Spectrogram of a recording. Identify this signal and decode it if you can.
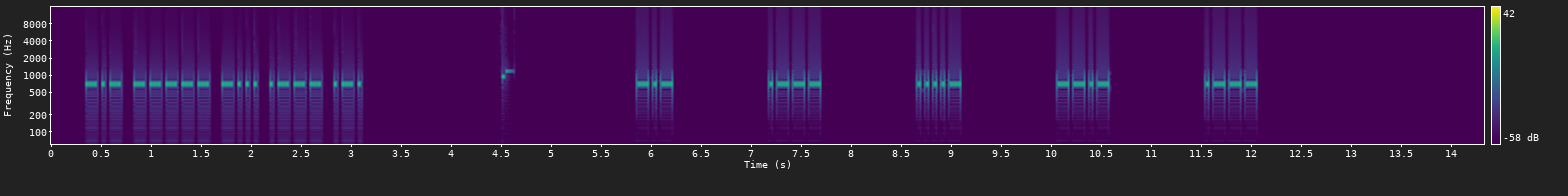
Morse code, heard as a keyed tone, about 30 wpm, spaced as for 13 wpm, 700 Hz. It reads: K0BJR KJ4QJ
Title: USA Call Signs - 5 Characters - 8x Character Spacing - 30wpm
